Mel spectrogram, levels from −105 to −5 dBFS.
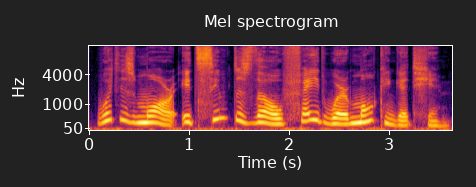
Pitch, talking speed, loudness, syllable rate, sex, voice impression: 215 Hz, 200 wpm, -16 LUFS, 4.4 syllables/s, female, slightly masculine, feminine, very gender-neutral, adult-like, middle-aged, slightly thin, tensed, powerful, very bright, hard, clear, fluent, slightly raspy, slightly cool, slightly intellectual, slightly mature, very unique, very wild, very lively, strict, intense, sharp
